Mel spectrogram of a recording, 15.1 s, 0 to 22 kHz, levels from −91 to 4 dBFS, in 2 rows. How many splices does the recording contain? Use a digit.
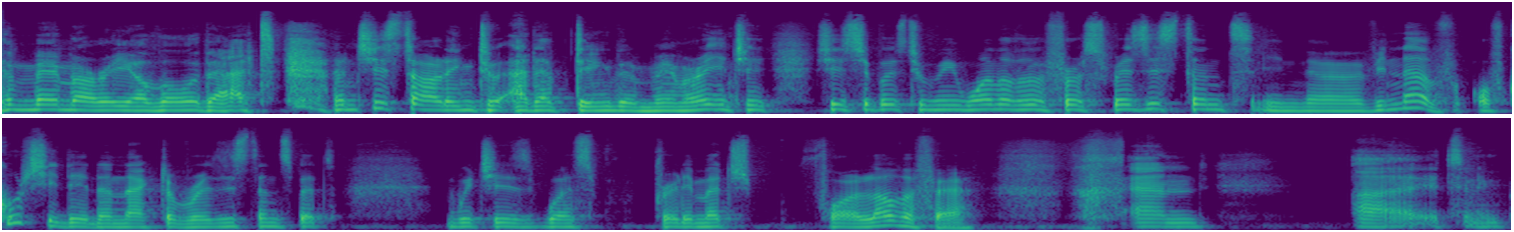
1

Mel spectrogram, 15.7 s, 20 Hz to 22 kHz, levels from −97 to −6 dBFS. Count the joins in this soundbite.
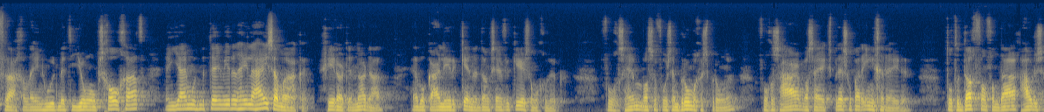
1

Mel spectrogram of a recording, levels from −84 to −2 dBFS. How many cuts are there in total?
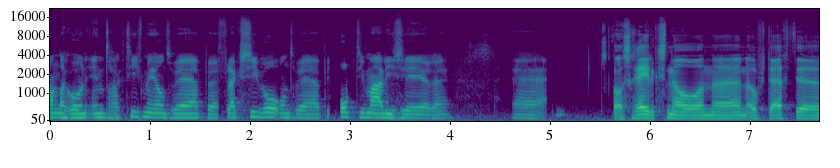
3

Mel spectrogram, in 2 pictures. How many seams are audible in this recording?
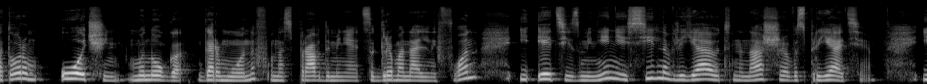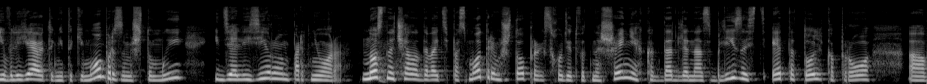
1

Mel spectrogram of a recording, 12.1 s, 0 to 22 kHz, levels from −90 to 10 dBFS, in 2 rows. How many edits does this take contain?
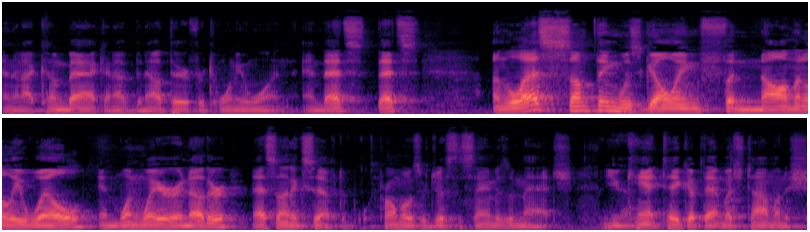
2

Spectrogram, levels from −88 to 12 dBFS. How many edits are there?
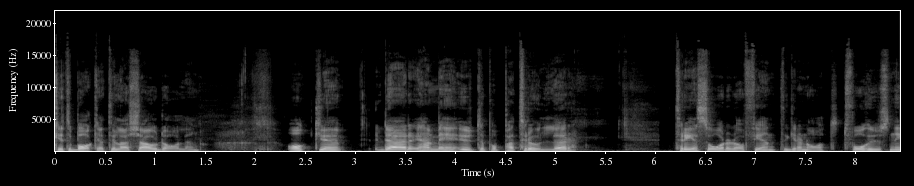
1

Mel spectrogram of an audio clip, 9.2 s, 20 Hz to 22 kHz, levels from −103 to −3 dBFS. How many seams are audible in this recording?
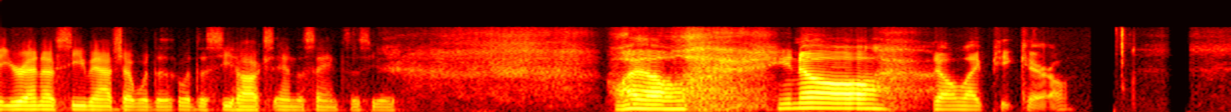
1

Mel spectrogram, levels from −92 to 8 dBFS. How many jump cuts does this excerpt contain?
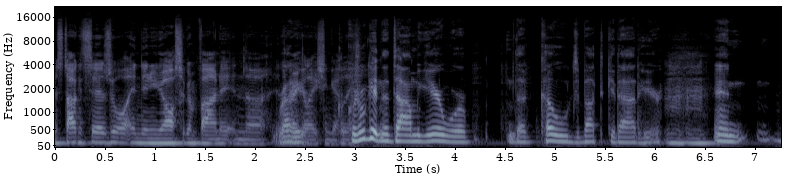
1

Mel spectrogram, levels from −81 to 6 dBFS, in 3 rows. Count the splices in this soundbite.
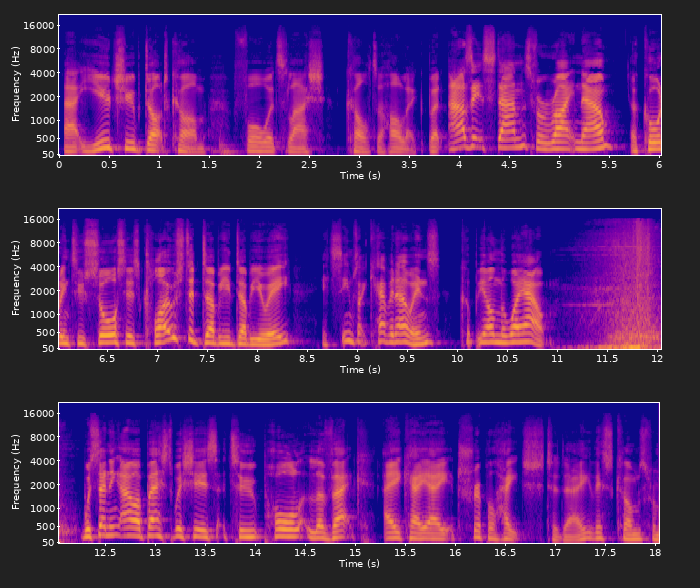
0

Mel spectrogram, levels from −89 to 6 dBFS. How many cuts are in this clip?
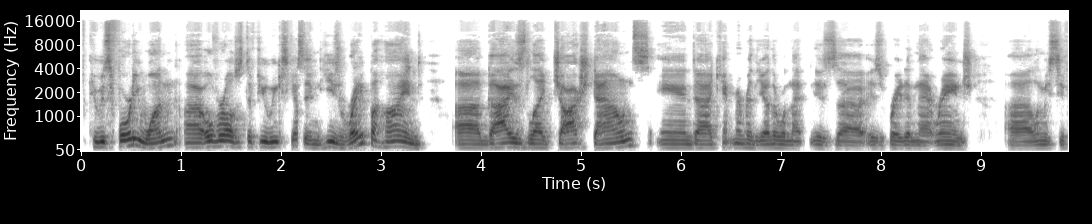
1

